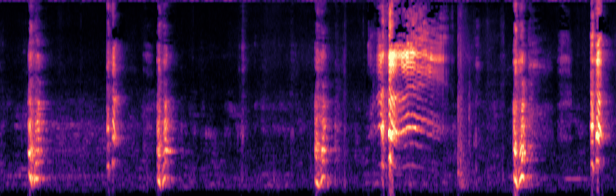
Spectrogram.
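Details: A young child gives about six short, separate coughs with a brief whiny vocal sound between them; cough.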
